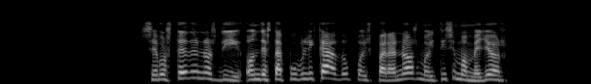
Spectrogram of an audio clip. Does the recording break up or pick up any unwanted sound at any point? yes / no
no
